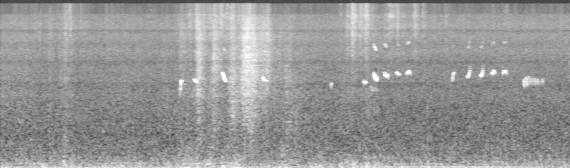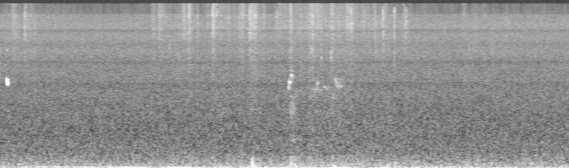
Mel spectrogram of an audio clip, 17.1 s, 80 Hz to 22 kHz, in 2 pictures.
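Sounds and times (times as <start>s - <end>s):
baby chicks peeping: 2.2s - 9.7s, 10.8s - 16.0s.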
